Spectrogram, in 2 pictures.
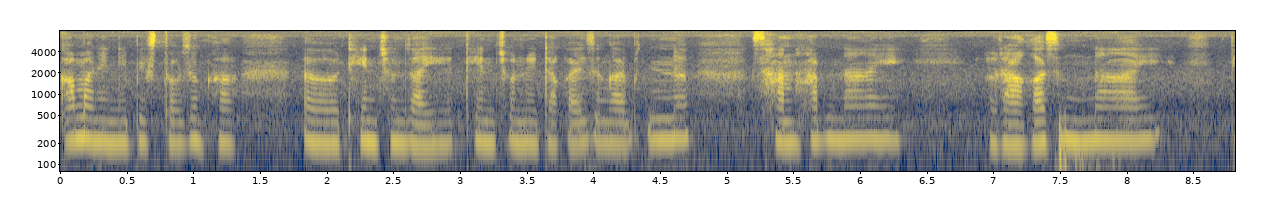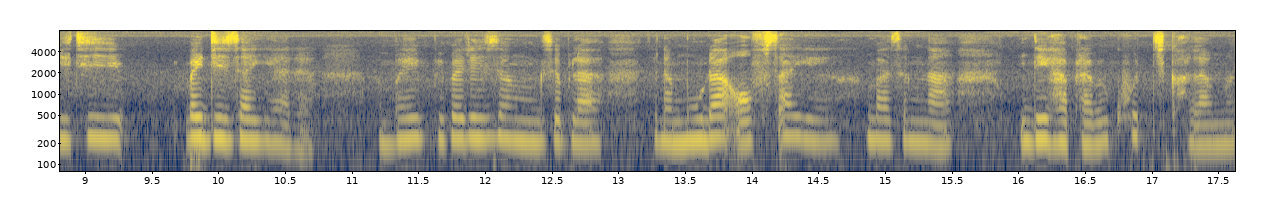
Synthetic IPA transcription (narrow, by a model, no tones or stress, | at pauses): kamaninibestʰawzɯŋha | tʰensɔnzajɯtʰensɔnːɯjtʰakajzɯŋaɾbiinɯsanhap̚naj | ɾaɡazɯŋnaj | b̥iti | bajdizajaɾɯ | bajbibajdizɯŋzɯbla | zɯnamudaʔɔpʰsajɯ | bazɯŋna | deɦapʰɾabɯkʰutsi̥kʰalamɯ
